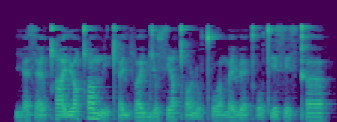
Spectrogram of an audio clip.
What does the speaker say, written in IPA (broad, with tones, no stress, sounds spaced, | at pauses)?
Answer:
j ɛ˨ s ɛ˨ lʲ qʰ ɛ˧ lʲ o˧ ɐ̯ qʰ o˦ m i˨ tʰ ɛ˨ lʲ f ɜ˧ lʲ dʲ o˦˨ s i˧ qʰ o˨ ɳ o˨ tʰ o˧ ɐ̯ m ɛ˧ lʲ ɽ ɛ˨ kʰ o˨ tʼ i˦ s i˧ s kʰ ɜ˦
